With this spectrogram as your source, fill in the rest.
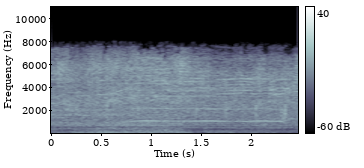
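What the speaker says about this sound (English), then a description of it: "They're just applauding a 10-point lead" Basketball arena crowd applauding and cheering a 10-point lead, a dense, loud, steady roar of many voices and clapping filling the whole space.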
